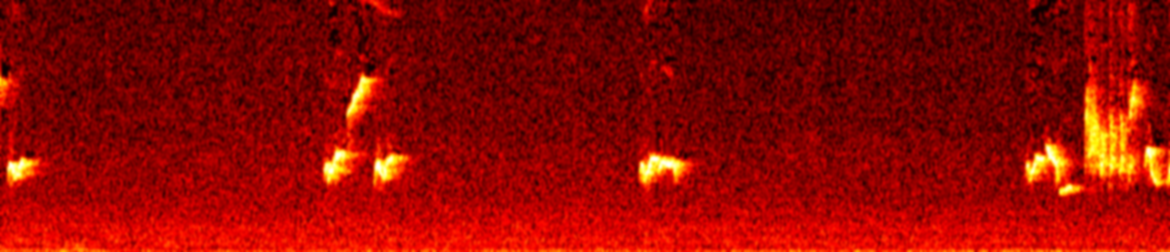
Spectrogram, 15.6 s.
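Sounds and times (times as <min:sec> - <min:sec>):
orange-headed thrush whistled phrases: 0:04.3 - 0:05.5, 0:08.5 - 0:09.3, 0:13.7 - 0:15.5.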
